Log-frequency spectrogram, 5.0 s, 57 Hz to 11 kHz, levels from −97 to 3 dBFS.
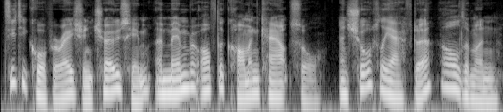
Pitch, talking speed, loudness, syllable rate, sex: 130 Hz, 180 wpm, -17 LUFS, 5.6 syllables/s, male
